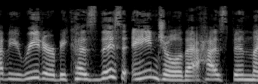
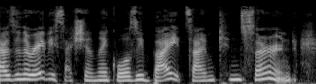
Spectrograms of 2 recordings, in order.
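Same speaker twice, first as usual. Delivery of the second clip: fake deadpan delivery; 2 semitones lower than usual. Talking about a book, quoting a favourite character: deadpan Magnus impression. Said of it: "he says it really deadpan".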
